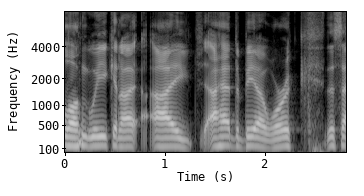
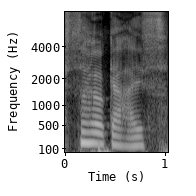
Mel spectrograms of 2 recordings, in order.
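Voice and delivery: put-on nervous, unsure, insecure inner voice; 2 semitones higher, 7 dB quieter than usual. Explaining a nervous tic, saying so guys in a put-on insecure voice. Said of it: "That's the other voice in my brain. This is normal voice. That's the insecure voice".

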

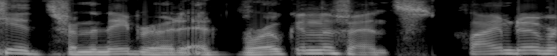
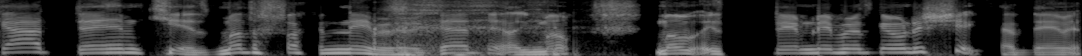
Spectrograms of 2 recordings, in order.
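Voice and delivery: pitched-up, griping, cursing grumble; 5 semitones higher than usual. Retelling what an old neighbor muttered walking up to the cops: imitating Terry. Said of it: "He's like".

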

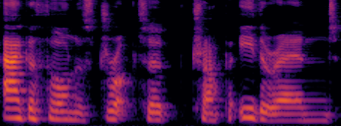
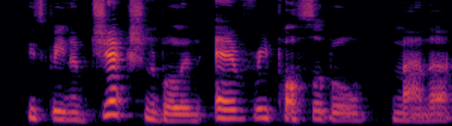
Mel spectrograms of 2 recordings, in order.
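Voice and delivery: normal talking voice

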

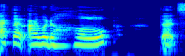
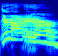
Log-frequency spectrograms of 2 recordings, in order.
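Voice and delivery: imitated scream, higher and louder; 5 semitones higher, 4 dB louder than usual. Retelling a movie scene where a character screams at someone: imitating a scream. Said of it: "she just screams".

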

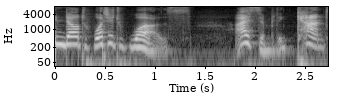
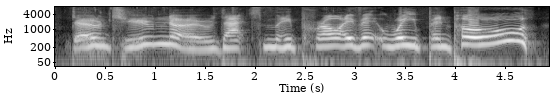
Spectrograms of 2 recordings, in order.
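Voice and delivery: deep, loud, angry and severe voice; 6 dB louder than usual. Narrator reading a story, an unseen speaker confronts a man at its pool: deep angry voice. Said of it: "Said a deep, angry voice".

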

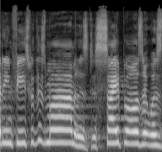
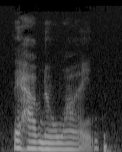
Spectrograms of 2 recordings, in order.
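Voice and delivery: very hushed, slow, very quiet half-whisper; 12 semitones lower, 19 dB quieter than usual. Retelling a mother's quiet aside to her son: imitating a quiet half-whisper. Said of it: "she says quietly, just so he can hear her".

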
